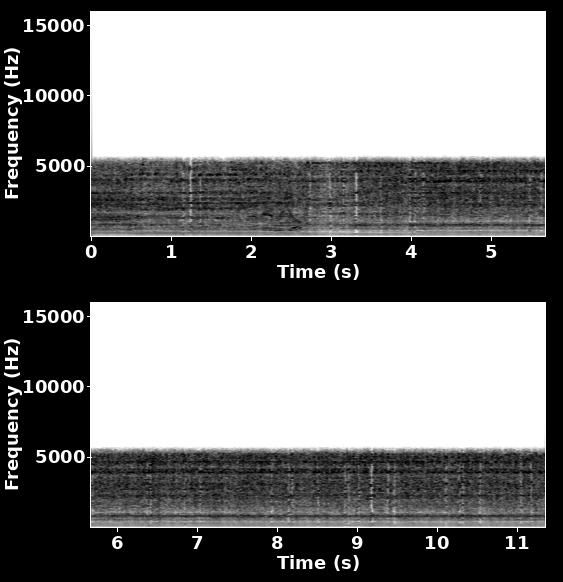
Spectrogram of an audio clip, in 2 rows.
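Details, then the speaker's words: Wen 4050 generator with new carburetor under a 1500 W space-heater load on one side, under half load; steady, even drone with no hunting or misses, running healthy. "this is with the 1500 watt load so it's always above i don't even have half a load on the generator yet so under a full load it would go less than this"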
